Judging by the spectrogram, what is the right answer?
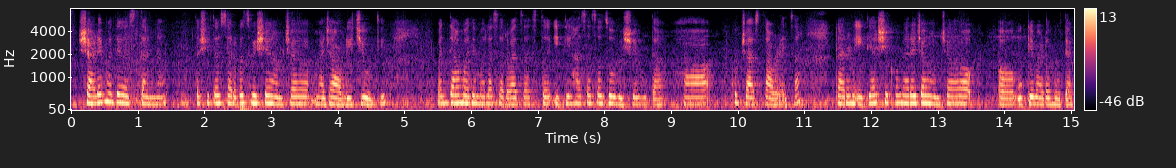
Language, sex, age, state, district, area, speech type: Marathi, female, 45-60, Maharashtra, Yavatmal, urban, spontaneous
